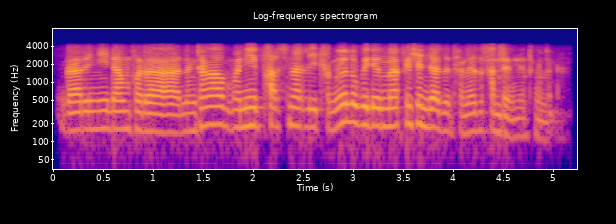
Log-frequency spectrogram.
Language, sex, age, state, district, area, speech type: Bodo, male, 18-30, Assam, Kokrajhar, rural, conversation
